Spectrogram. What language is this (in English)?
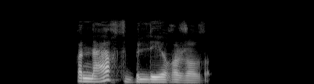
Kabyle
